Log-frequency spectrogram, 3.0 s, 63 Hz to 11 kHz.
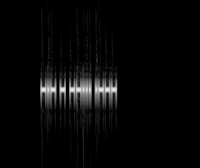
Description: Morse code, heard as a keyed tone, about 50 wpm, 700 Hz. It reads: KT7J
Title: USA Call Signs - 4 Characters - Repeated 2x - 50wpm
